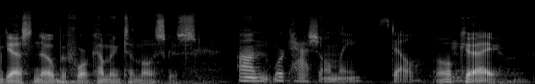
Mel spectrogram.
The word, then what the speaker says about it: Mosca's: The family refers it as Mosca's. The family says Mosca's. What's the difference there? Well, the change? Mosca in both Italian and Spanish means like mosquito or fly. So that's the pronunciation of the word. But in New Orleans, everyone says Mosca's, which Mosca's, that's darling. fine with me.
